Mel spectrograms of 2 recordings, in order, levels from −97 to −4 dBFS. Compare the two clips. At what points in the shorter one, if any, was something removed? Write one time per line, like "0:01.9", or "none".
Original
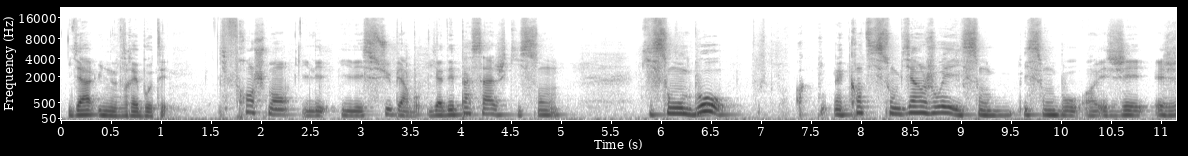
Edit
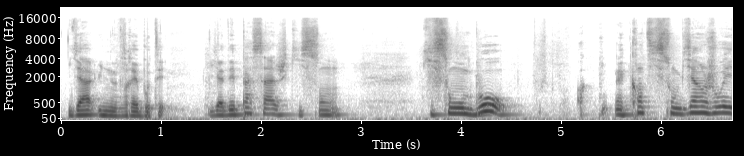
0:01.4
